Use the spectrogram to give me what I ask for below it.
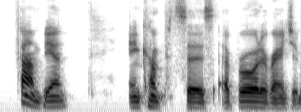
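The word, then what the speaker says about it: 方便: This misinterpretation stems from the fact that the Mandarin word for convenient, pronounced "fanbian," encompasses a broader range of meanings, including both convenience and simplicity, and something that is nearby.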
